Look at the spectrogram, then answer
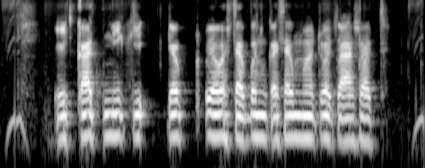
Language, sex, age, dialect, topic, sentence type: Marathi, male, 25-30, Southern Konkan, agriculture, question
